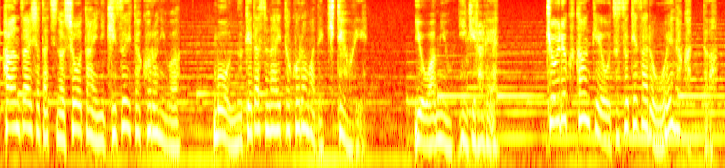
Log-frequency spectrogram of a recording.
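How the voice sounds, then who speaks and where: A woman playing a composed, polite young investigator in a video game, formal, measured and analytical, used to giving orders. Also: mid-range voice, lively intonation, over music, natural voice. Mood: analytical, grave. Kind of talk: Japanese game voice acting.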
